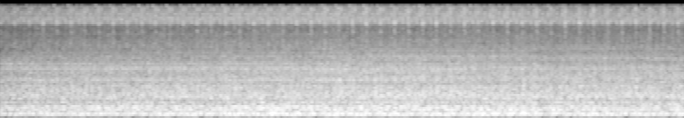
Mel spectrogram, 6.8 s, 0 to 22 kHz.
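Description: Volvo 850 T5's turbocharged 2.3-litre five-cylinder engine idling steadily and warm, running close to normal once its leaking vacuum hoses are replaced.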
